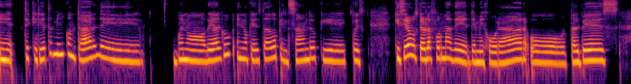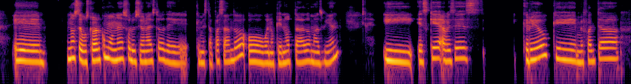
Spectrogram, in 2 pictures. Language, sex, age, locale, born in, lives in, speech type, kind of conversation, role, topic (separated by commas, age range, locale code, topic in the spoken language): Spanish, female, 25-29, es-CO, Colombia, United States, conversation, advice, user, ¿Cómo puedo dar retroalimentación sin que la otra persona se ponga a la defensiva?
